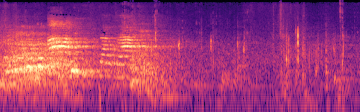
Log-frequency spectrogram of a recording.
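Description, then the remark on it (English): Chewing of bacon: a couple of seconds of muffled voice give way to a run of small, sharp, irregular crunching clicks, fairly quiet. “I'm chewing this as fast as I can.”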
